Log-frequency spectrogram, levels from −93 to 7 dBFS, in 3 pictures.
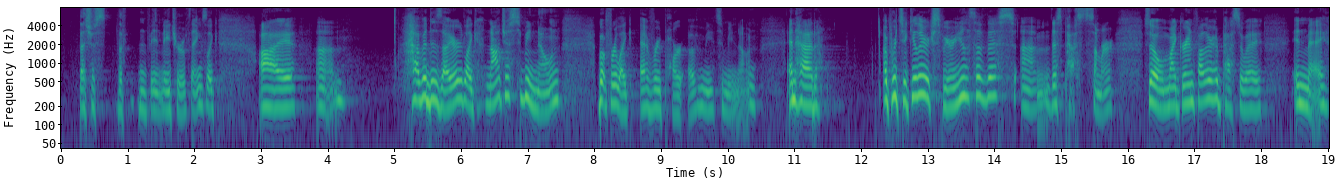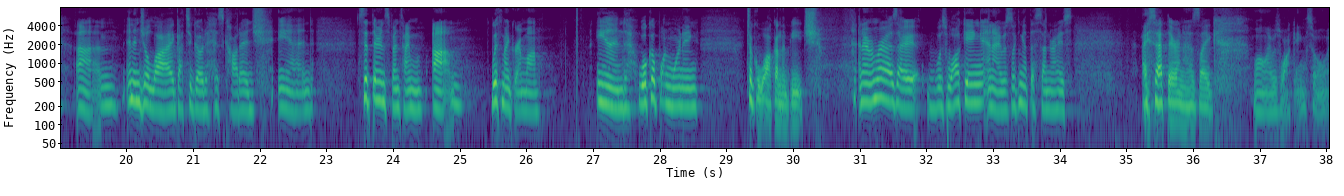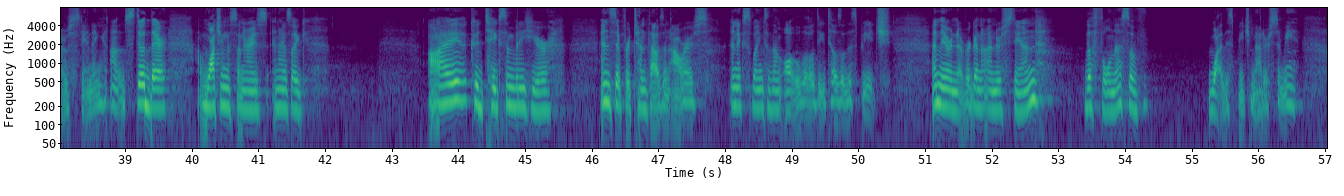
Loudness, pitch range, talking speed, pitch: -28 LUFS, 175-220 Hz, 165 wpm, 195 Hz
